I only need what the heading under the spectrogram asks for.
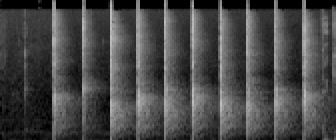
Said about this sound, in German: gibt es auch gleich mal einen Applaus von mir und zwar nicht für mich, sondern für die Glitzi, dass sie sich so viel Zeit genommen hat, mich da mal zu bewerten, beziehungsweise mir mal ihr ernstes Feedback zu schreiben.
